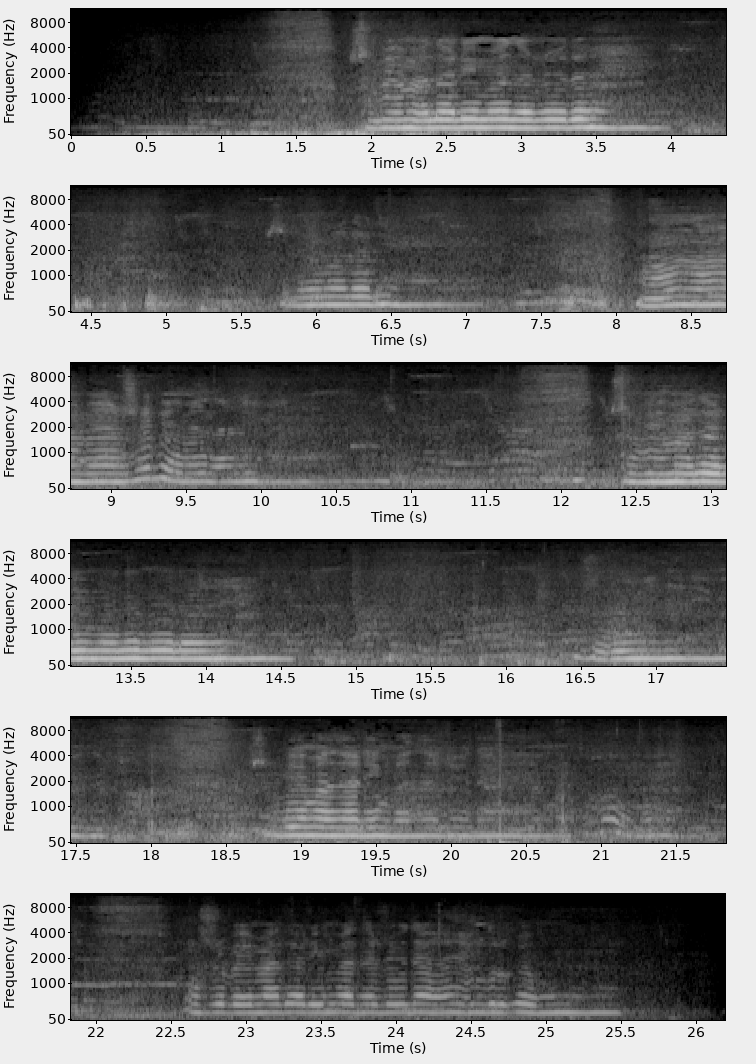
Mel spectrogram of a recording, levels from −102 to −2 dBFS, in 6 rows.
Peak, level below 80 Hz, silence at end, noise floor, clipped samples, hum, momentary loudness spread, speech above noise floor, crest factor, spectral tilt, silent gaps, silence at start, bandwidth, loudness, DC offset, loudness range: -20 dBFS; -52 dBFS; 0.7 s; -73 dBFS; under 0.1%; none; 21 LU; 41 dB; 16 dB; -7 dB/octave; none; 0.35 s; 11 kHz; -36 LUFS; under 0.1%; 12 LU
